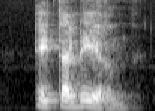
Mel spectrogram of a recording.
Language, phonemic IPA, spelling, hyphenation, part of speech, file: Dutch, /ˌeːtaːˈleːrə(n)/, etaleren, eta‧le‧ren, verb, Nl-etaleren.ogg
- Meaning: to display, to exhibit, to showcase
